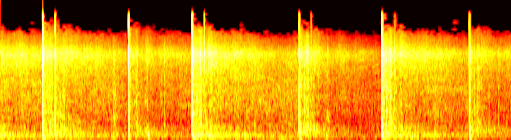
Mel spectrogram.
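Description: Aerial fireworks exploding in a rapid, irregular series, about six sharp bangs in five seconds, each trailing off in echo.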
